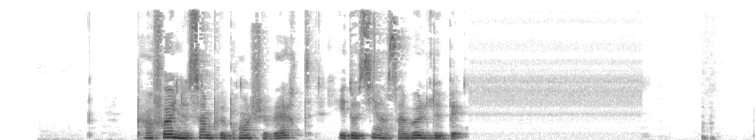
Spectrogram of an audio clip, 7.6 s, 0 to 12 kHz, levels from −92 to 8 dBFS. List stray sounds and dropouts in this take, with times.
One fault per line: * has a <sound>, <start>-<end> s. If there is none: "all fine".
all fine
